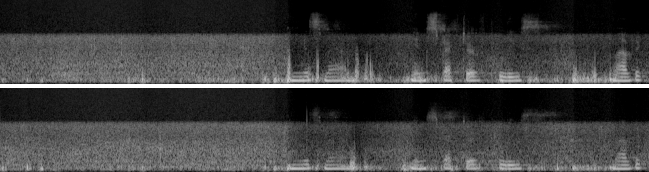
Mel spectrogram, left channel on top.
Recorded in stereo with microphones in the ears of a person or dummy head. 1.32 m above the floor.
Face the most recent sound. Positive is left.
turn(degrees=40)  # may be behind; listen again after turning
